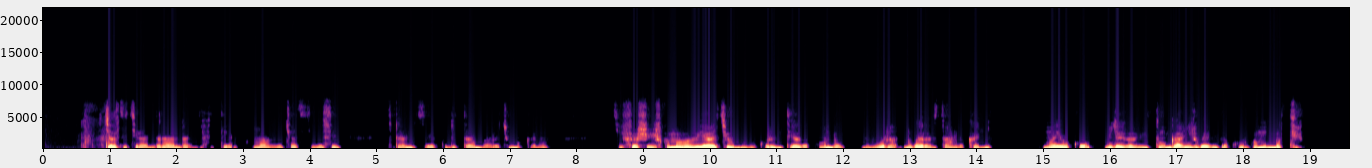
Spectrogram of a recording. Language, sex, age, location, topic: Kinyarwanda, female, 25-35, Kigali, health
